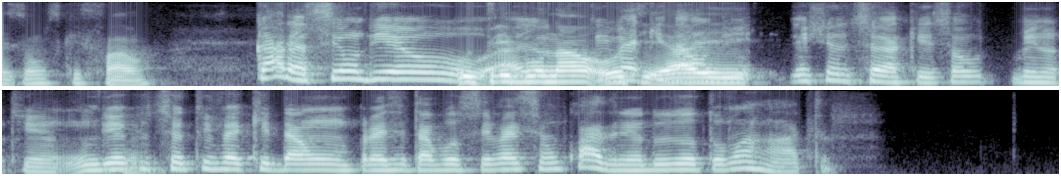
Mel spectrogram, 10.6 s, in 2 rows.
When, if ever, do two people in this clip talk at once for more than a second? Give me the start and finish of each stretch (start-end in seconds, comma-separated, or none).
2.2-3.8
